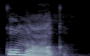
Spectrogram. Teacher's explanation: sondakı q, x kimi tələffüz olunur, qonaq formasında.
